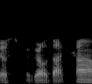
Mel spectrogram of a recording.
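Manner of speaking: said really quick, rattled off fast.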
